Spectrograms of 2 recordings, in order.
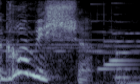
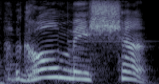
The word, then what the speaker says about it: Grand Méchant: votre professeur remplaçant monsieur grand Méchin veuillez prendre place il est où Monsieur Ernesto attendez vous vous appelez monsieur grand méchant ça se prononce grand méchant et ça sera au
